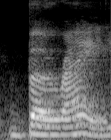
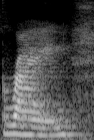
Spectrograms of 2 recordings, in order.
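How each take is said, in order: First: A short uh vowel separates the b and r. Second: The b and r are joined without a vowel. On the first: The speaker calls it wrong. "when a child inserts a schwa, it would sound like this" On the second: The speaker calls it right. "brr would be"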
